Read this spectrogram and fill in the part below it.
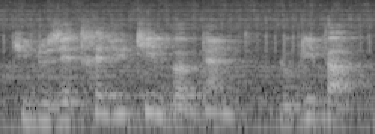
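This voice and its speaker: Casting: male actor as sardonic intelligence officer, commanding, higher-pitched, roomy sound over music. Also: sing-song, quick pace. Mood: cynical, smooth. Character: cynical, commanding male police intelligence interrogator. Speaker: actor in an audio drama. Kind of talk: French audio fiction acting. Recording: roomy echo, music underneath.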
